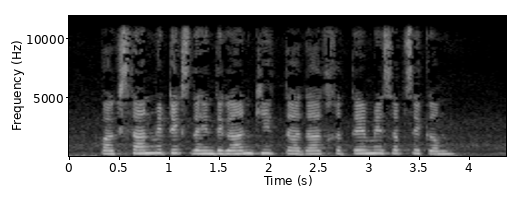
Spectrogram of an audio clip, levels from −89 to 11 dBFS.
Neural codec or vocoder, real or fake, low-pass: none; real; 10.8 kHz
